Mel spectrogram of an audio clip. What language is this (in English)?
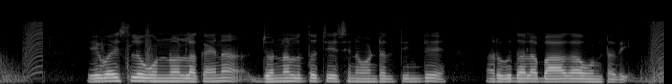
Telugu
